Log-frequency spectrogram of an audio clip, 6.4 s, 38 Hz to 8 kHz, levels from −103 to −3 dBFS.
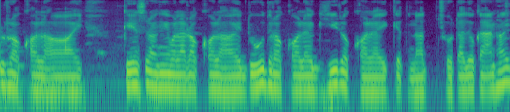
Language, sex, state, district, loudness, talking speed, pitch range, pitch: Bajjika, male, Bihar, Vaishali, -27 LUFS, 160 wpm, 105-120 Hz, 110 Hz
